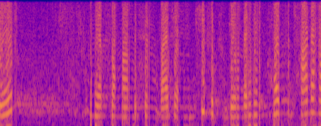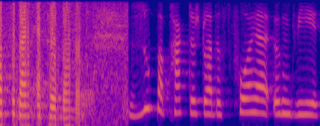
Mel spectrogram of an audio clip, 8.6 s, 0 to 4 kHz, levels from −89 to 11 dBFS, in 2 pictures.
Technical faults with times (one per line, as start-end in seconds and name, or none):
0.00-5.99 mu-law and A-law mixed up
